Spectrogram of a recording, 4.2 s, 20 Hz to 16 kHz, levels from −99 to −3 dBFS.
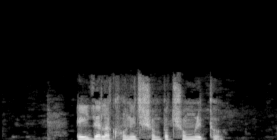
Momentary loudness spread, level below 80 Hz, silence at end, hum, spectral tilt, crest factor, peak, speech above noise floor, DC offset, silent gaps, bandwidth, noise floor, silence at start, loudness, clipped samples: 14 LU; -62 dBFS; 0.8 s; none; -5.5 dB/octave; 20 dB; -4 dBFS; 55 dB; under 0.1%; none; 7.8 kHz; -77 dBFS; 1.15 s; -22 LUFS; under 0.1%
